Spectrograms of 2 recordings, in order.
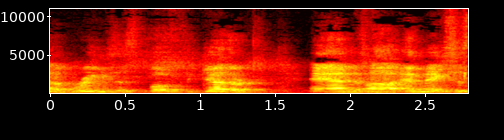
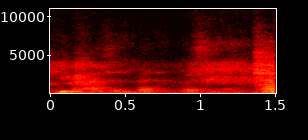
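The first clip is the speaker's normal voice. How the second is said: conspiratorial whisper; 7 semitones lower, 24 dB quieter than usual. Retold or imitated. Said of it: "I come up to the Irish people and go".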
